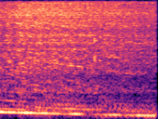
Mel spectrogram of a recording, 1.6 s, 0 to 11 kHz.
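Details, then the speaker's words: Citroen Relay 2.2 diesel with blocked DPF and vaporizer, P1490: after clearing the fault code, the revs now climb, deep drone steady with no stumble or cutting out. "Yes, let's clear the fault code. Now we can rev the vehicle"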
